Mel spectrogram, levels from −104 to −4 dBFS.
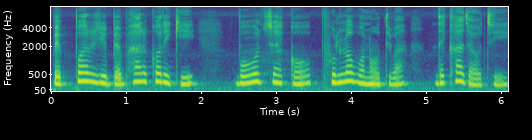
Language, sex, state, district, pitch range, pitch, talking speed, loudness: Odia, female, Odisha, Malkangiri, 195-250 Hz, 215 Hz, 90 wpm, -17 LUFS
